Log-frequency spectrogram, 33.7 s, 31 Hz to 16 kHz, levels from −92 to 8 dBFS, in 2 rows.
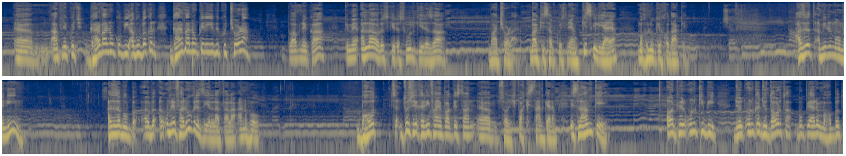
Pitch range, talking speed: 135-195 Hz, 110 wpm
